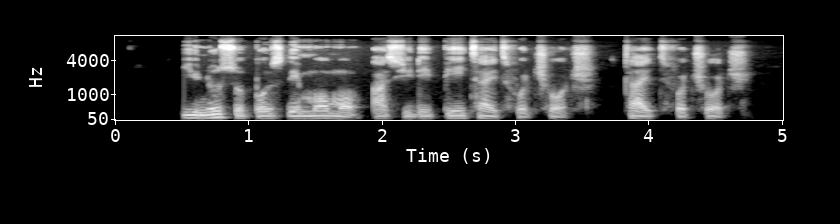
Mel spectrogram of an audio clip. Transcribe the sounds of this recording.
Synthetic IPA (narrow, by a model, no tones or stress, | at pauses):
junosɔposdemɔmɔʔasjudepetʰaɪtfɔt͡ʃɔt͡ʃ | tʰaɪtfɔt͡ʃʰɔt͡ʃ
